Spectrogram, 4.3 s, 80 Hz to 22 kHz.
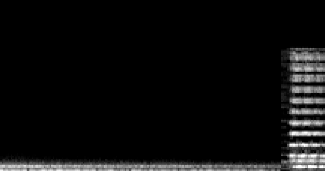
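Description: Krakli S3 software string-machine synthesizer holding a sustained chord that slowly fades. The chord cuts off just before the end, and a brighter new patch with many high tones begins.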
